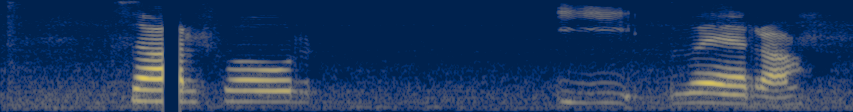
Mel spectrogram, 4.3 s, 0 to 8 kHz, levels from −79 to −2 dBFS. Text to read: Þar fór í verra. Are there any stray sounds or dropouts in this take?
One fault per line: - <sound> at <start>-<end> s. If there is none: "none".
- dropout at 0.8-0.9 s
